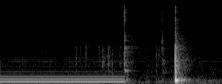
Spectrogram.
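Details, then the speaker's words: Rotel RB-1080 stereo power amplifier, left channel faulty, no input connected: pop at power-on, loud hum once the protection LED goes out, then a loud pop at power-off; possible DC on the output suspected. "So you can hear that popping as I turn the amplifier on, and you can hear the loud humming as soon as the protection LED was extinguished, and then you can hear it pop really loud as well when I powered it off."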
